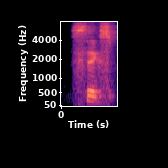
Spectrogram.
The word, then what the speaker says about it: sixth: is a weak sound the S can actually cancel the th so in this case sixth place he was in sixth place he was in sixth place very common zero th proper pronunciation keep the th but if there's cancellation it can go especially in the middle of a sentence he was in sixth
